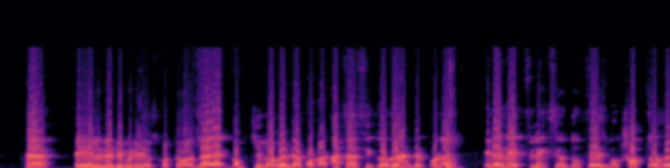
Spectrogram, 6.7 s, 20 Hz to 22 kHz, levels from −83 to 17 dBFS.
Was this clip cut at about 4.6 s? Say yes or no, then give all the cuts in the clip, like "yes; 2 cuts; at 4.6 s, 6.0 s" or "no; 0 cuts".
no; 1 cut; at 2.0 s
